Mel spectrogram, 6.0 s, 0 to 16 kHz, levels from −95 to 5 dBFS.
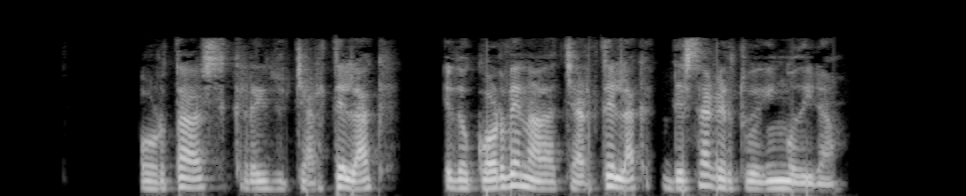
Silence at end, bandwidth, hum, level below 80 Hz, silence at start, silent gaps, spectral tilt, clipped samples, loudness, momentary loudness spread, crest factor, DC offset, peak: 0.8 s; 7.8 kHz; none; -50 dBFS; 0.9 s; 2.52-2.76 s; -5.5 dB/octave; under 0.1%; -18 LUFS; 10 LU; 18 dB; under 0.1%; -2 dBFS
